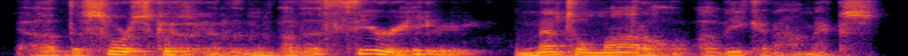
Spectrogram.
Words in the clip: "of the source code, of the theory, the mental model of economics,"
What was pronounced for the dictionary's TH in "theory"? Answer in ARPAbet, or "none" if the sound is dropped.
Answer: TH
